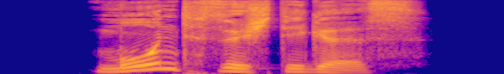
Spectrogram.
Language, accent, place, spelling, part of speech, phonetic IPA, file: German, Germany, Berlin, mondsüchtiges, adjective, [ˈmoːntˌzʏçtɪɡəs], De-mondsüchtiges.ogg
- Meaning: strong/mixed nominative/accusative neuter singular of mondsüchtig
